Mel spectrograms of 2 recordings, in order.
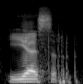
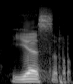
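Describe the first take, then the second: No difference in how they are said.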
